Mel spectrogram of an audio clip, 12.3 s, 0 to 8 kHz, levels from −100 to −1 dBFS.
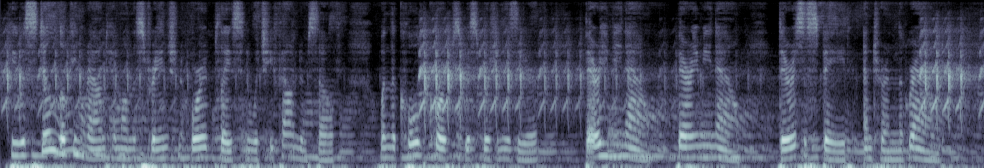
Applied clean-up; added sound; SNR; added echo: none; Bird vocalization, bird call, bird song; 13 dB; reverberation time 2.6 s.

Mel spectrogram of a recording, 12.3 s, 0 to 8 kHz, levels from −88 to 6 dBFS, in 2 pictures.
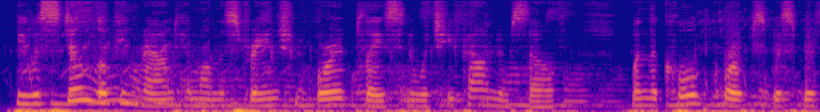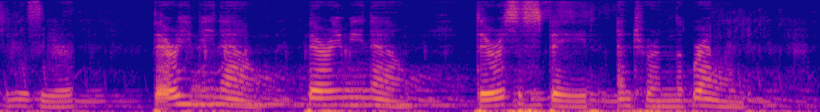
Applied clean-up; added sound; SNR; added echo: neural separator model SepFormer DNS4.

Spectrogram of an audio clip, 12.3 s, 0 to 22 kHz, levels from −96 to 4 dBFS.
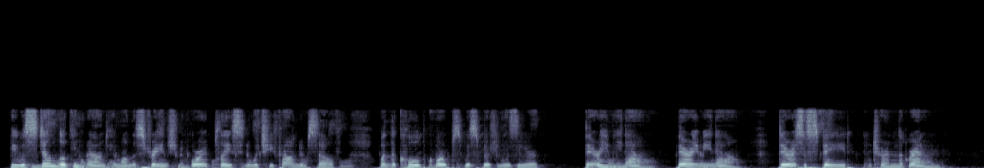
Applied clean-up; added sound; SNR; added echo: neural mask model DeepFilterNet 3.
